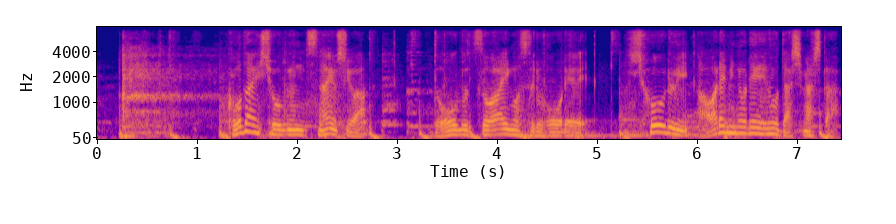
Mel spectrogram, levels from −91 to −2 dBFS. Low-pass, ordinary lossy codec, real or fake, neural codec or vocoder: 7.2 kHz; Opus, 64 kbps; fake; codec, 16 kHz, 4 kbps, FreqCodec, smaller model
